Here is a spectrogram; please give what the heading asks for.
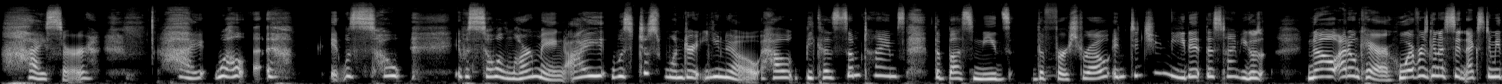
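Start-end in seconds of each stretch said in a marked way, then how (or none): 0.0-12.4 sickly sweet higher voice for the authority figure; old woman acting innocent to the bus driver, pitched up; putting on a show. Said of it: "the old woman starts turning on the show". 13.1-15.0 pissed-off driver. Retold or imitated. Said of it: "he's already pissed off".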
